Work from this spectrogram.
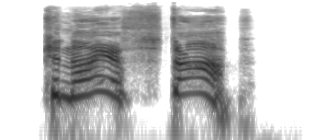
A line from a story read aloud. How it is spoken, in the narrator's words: John yelled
